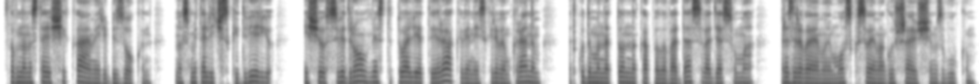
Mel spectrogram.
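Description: A woman narrating a first-person audiobook novel with dramatic, emotional reading. Her voice is mellow and smooth, recorded close and dry. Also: sits low, little pitch movement, fairly quick, no echo.

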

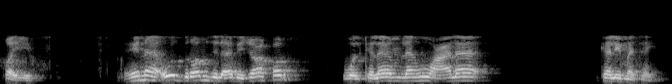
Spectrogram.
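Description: A man's voice: a little high, expressive. Egyptian man teaching Quran readings, tinny sound. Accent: Egyptian Arabic. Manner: repeats points slowly for note-taking, chants verses drawn out. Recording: tinny phone-like audio.

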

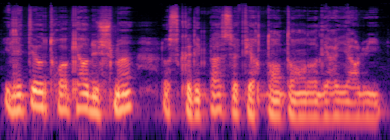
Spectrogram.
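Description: A man reading a novel aloud as narrator at a steady, measured pace. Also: lowish voice, slightly rough. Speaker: audiobook narrator. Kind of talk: scripted narration.

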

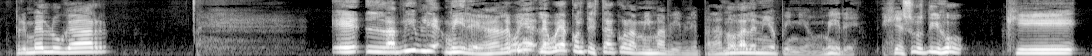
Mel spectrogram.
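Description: A male pastor on a call-in show explains scripture patiently through homely examples. His fairly high voice has a gravelly, husky edge, recorded close and dry. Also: a little mellow, no room sound. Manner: addresses the caller formally as brother. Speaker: pastor hosting a call-in program. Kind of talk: radio call-in Bible questions and answers.

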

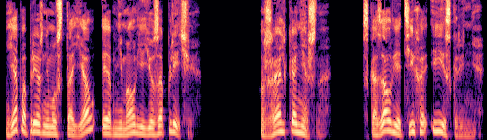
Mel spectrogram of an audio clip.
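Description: A man narrates a first-person story with a lively, expressive melody and a wry edge. His voice is mellow and a bit high for a man. It is recorded dry and close. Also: no room sound. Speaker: audiobook narrator.

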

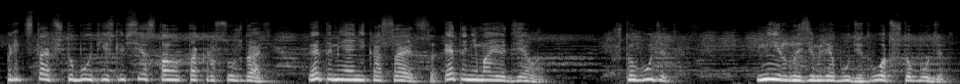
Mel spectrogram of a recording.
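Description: A man voicing a hotheaded young Greek hero who shouts indignantly, in a satirical audiobook. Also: sits high, normal speed, dull audio, soft background music, natural voice.

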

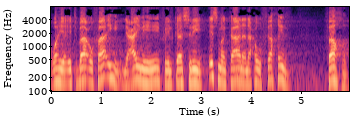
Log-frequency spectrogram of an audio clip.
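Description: Man, grammar teacher, fairly high voice, repeats words, quizzes the class, long hall reverb. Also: a bit bright. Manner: repeats words to drill them, asks students questions. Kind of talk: classroom lecture.

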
